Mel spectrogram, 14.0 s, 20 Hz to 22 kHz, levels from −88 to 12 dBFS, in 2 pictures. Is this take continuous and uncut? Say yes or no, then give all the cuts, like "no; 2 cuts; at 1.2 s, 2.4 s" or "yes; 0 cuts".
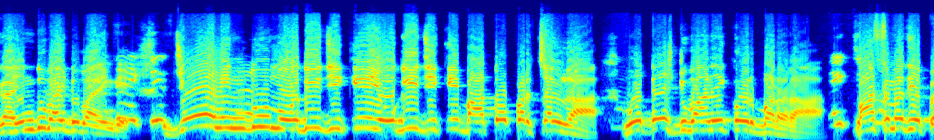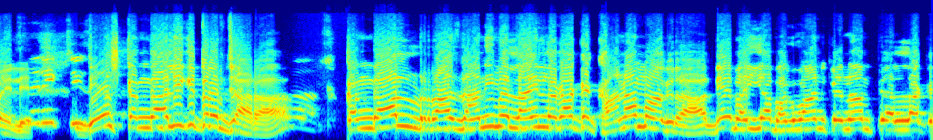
yes; 0 cuts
